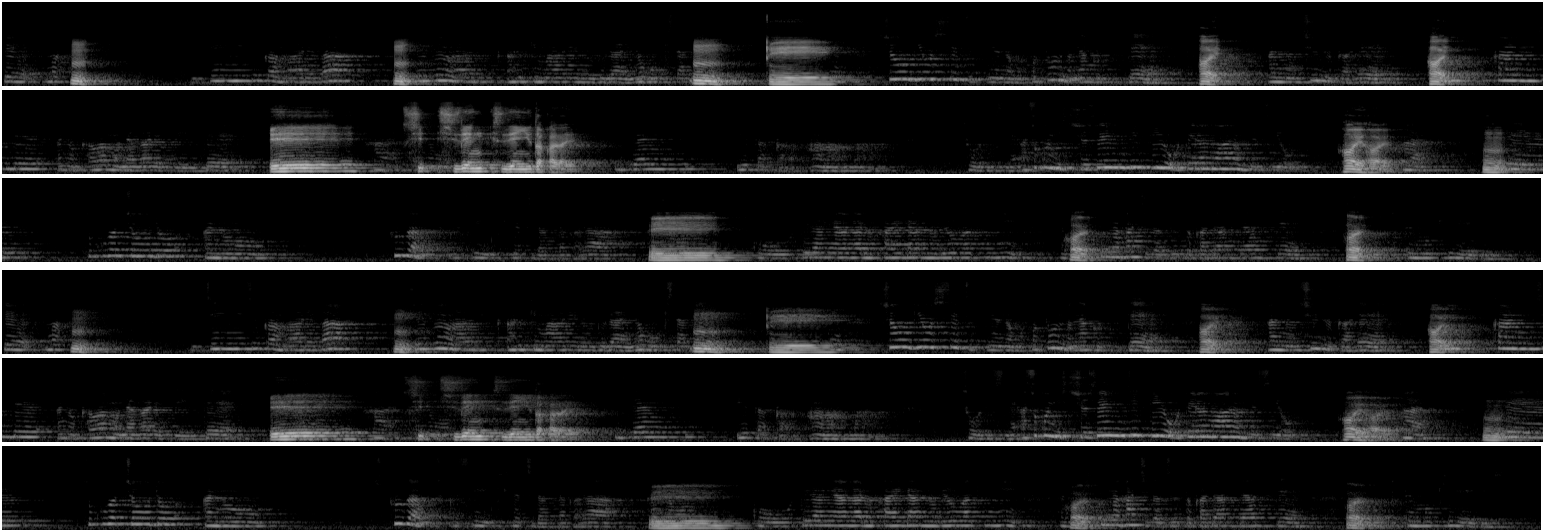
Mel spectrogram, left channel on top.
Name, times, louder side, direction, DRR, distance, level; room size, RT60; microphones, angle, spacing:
voice 1, 0.0-0.6 1.9-3.5 4.1-7.2 8.3-11.6 12.2-13.9 14.4-14.6 14.9-17.8 18.3-18.6 19.1-20.0 21.5-22.3 22.8-24.3 25.0-28.4 29.4-29.7 30.3-31.1 31.7-33.4 34.7-37.0 37.3-37.8 38.4-41.1 41.4-43.8 44.3-45.9, right 1 dB, 25° right, 4 dB, 0.7 m, -41 dB
voice 2, 6.9-7.2 7.6-8.4 12.0-12.2 14.3-14.5 18.1-19.0 19.4-21.2 28.8-29.3 30.2-30.5 37.3-38.0 41.5-41.7 44.3-44.5, left 4 dB, 50° left, 12 dB, 0.3 m, -27 dB
9.2 x 7.4 x 3.4 m, 1.4 s
head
